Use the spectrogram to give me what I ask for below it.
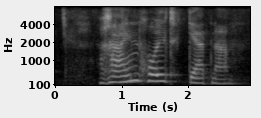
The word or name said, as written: Reinhold Gaertner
